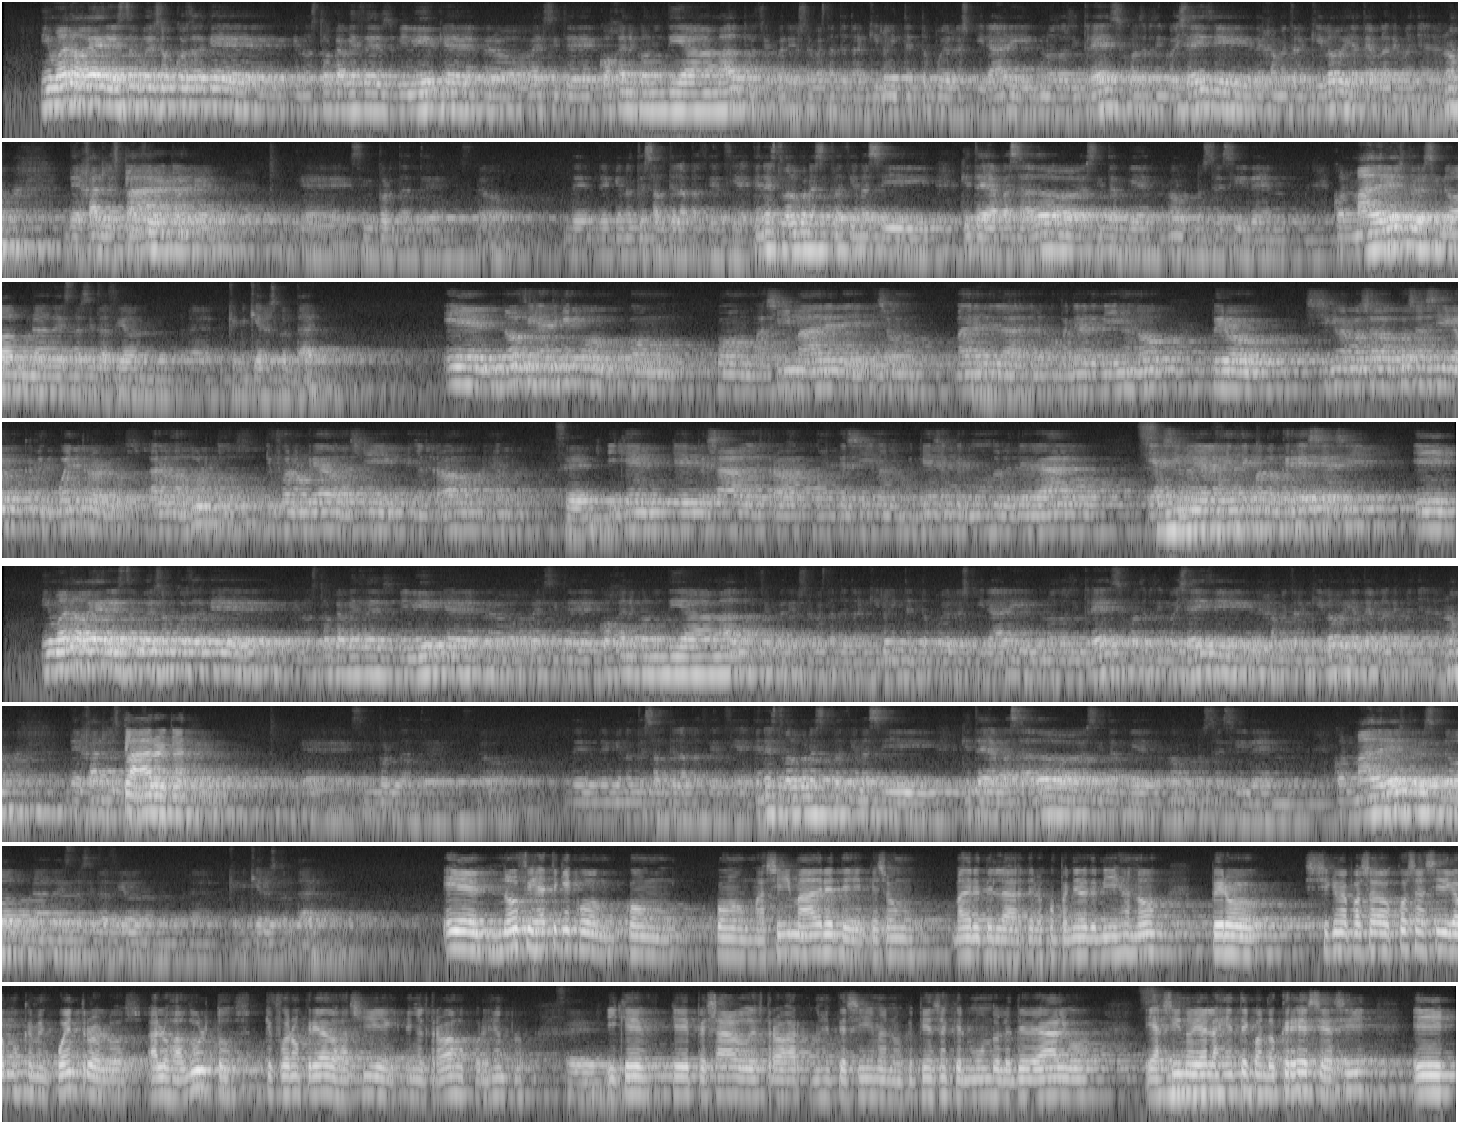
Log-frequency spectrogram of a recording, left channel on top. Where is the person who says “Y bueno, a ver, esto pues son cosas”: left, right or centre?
Left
